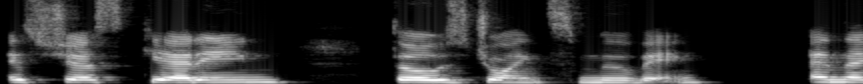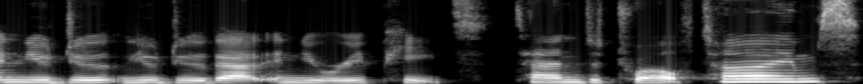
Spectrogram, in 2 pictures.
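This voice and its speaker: An unremarkable speaking voice with a Canadian accent, fairly slow and fairly even in intonation, in a dry, close sound with no echo and a very clean recording over a silent background. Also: woman, fairly high pitch for a woman. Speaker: physiotherapist. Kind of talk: interview.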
